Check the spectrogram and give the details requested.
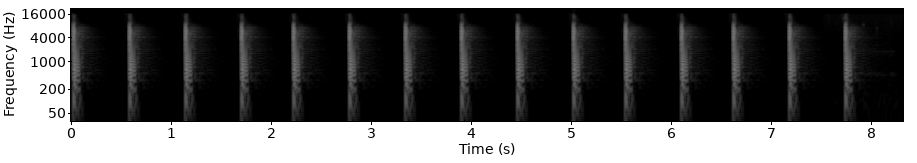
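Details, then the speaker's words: Metronome of a Mindray C-series AED in a training video, pacing CPR: regular sharp clicks at about 107 a minute for 30 chest compressions and two mouth-to-mouth breaths. "alusta kohe elustamisa järgi metronoomi et teha 30 korda sdamemassaaži ja kaks suustuhu hingamist"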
